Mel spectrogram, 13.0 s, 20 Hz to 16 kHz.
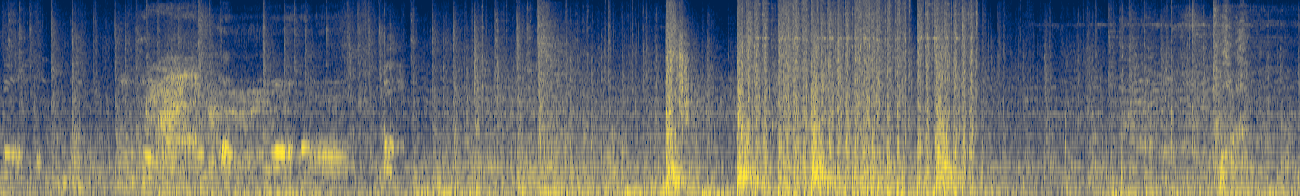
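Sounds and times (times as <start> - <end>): background music: 0.0 - 13.0
rapid gunfire: 6.6 - 10.1.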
